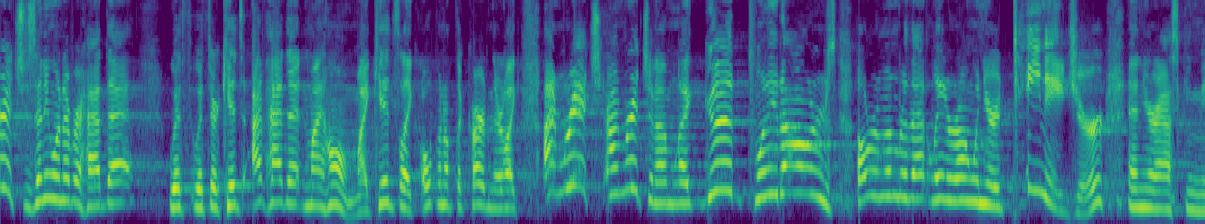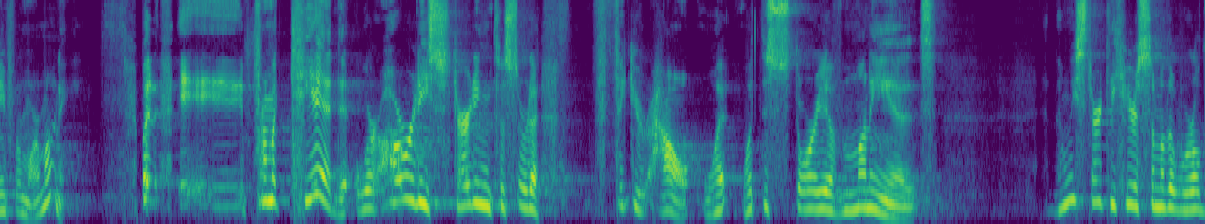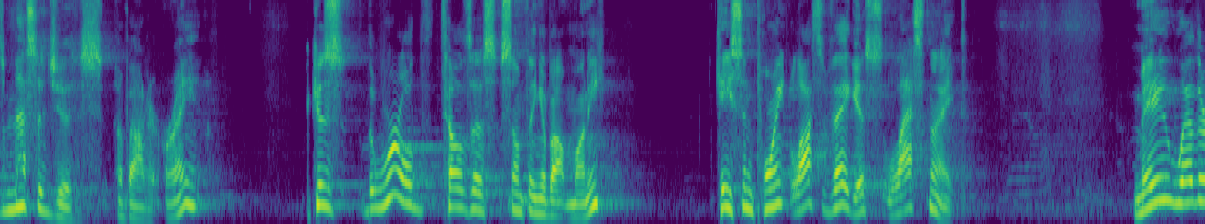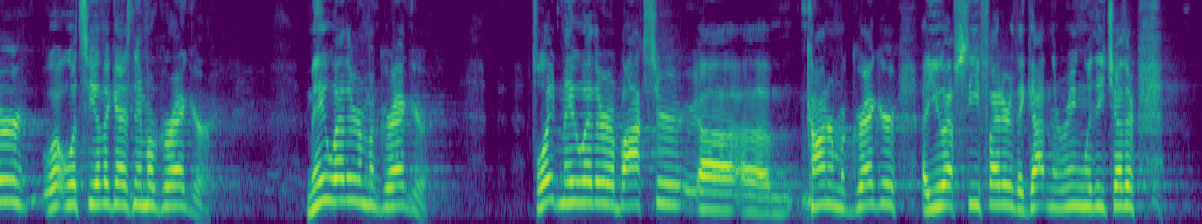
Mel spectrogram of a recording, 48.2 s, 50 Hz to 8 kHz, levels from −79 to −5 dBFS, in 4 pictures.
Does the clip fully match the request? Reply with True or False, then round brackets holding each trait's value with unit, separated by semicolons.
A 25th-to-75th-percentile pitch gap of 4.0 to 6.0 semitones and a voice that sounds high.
True (4.3 semitones; 235 Hz)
